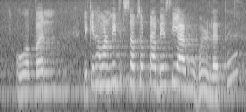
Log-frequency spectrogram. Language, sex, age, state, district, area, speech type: Maithili, female, 30-45, Bihar, Madhubani, rural, spontaneous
